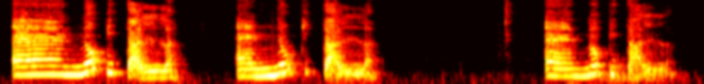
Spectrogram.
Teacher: We make a liaison. I know the word hôpital starts with H, but the H in French is silent. So we don't care about the H.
